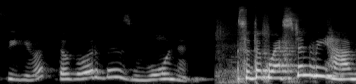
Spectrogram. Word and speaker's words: wohnen: the pronunciation of it, this ha is pronounced very subtly. So whenever you have the sound of ha in Deutsch, the pronunciation is very subtler. We do not stress on that ha a whole lot. So it shouldn't sound like wohnen. It sounds like wohnen. It's subtle, it's smooth.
